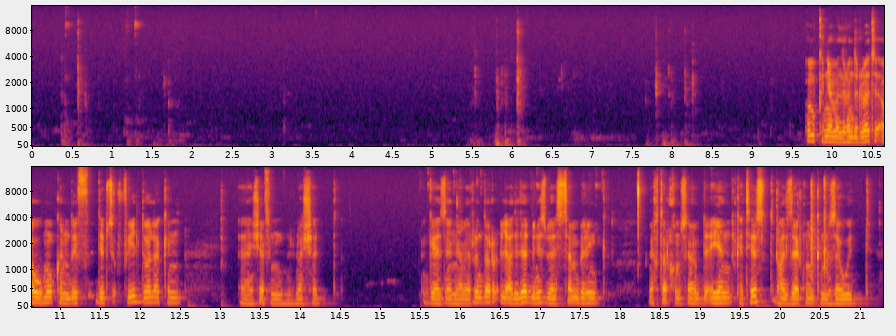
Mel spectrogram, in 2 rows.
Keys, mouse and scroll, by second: 6.0 alt+a, 8.0 ctrl+s, 15.5 click, 16.2 click, 17.7 drag, 18.6 click, 19.1-20.6 drag, 20.2 0.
